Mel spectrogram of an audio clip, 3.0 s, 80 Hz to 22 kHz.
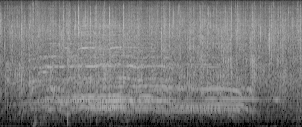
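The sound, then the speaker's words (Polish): About 150 people in a live concert audience applaud. The clapping is dense and steady, holds loud throughout, and eases slightly at the end. “nie widzieliśmy czegoś takiego, żeby 150 osób klaskało na 7/4.”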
